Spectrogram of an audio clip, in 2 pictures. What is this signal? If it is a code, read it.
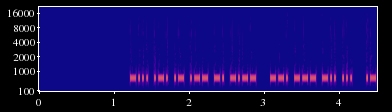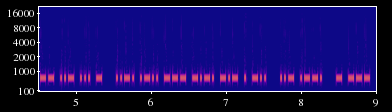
Morse code, heard as a keyed tone, about 48 wpm, 700 Hz. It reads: BRAWNY GODS JUST FLOCKED UP TO
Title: Pangram Challenge v2 - 45wpm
